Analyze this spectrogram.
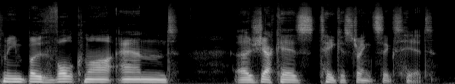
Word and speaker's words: Jacques: You know, cuz it's uh it's a French name, I believe. Yep, I looked up pronunciation, it's Jacques.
